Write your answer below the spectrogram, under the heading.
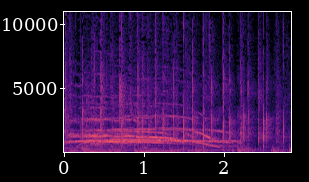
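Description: An audience applauds, a dense wash of clapping with sharp hand claps standing out, alongside cheering voices and a few whoops that fade as the clapping thins out toward the end.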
